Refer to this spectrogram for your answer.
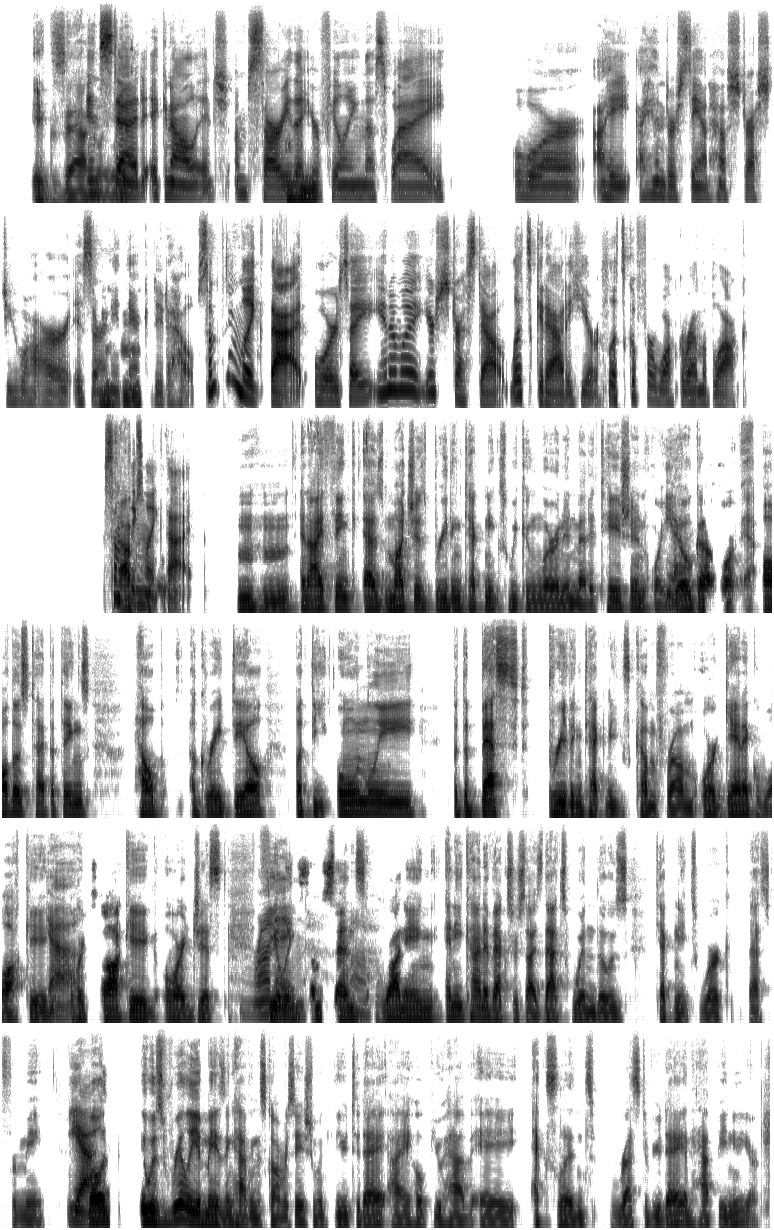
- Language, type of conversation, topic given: English, unstructured, How can breathing techniques reduce stress and anxiety?
- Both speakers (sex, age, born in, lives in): female, 50-54, United States, United States; male, 50-54, United States, United States
- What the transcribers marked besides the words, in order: tapping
